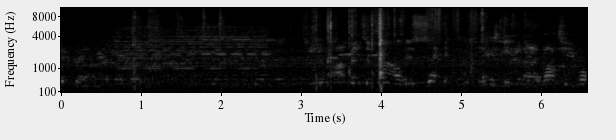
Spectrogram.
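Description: Faint handling of a football trading-card pack and its cards: light rustling, then a run of small clicks, with one sharp click about four seconds in.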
